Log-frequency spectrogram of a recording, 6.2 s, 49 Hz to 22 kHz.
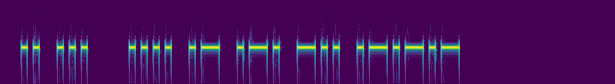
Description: Morse code, heard as a keyed tone, about 20 wpm, 700 Hz. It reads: IS HARD.
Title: Sentences with 4-Word Phrases - 20wpm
